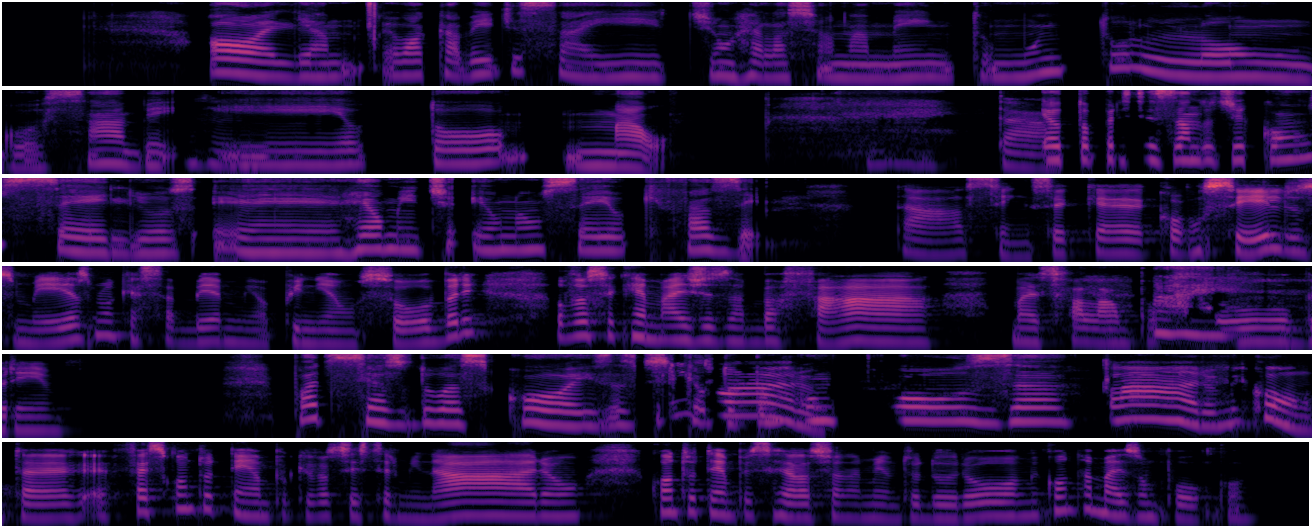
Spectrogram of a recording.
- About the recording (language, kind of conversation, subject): Portuguese, advice, Como você está lidando com o fim de um relacionamento de longo prazo?
- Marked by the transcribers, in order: none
